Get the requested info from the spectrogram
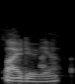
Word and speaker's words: Baidu: Oh yeah, then like Baidu is at 9. Baidu, is that even how you say it? I don't even know. – Baidu, yeah.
